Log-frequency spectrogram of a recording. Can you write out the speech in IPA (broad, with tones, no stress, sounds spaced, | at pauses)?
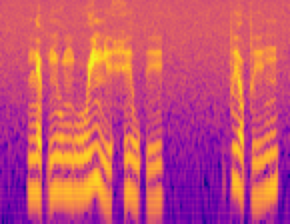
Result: n e˧ p̚ ɲ uː˧ ŋ ʋ uː˧˥ j ɲ i˩ h iː˥˨ w ʔ iː˧˥ k̚ | p i˥˨ ə̯ p i˧˥ ŋ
